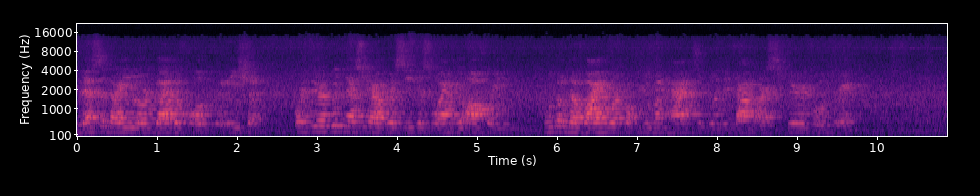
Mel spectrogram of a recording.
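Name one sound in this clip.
A man chants in a steady, sung voice, then falls silent.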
